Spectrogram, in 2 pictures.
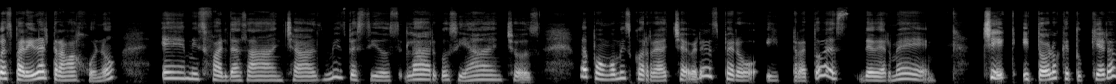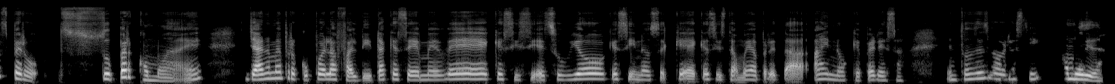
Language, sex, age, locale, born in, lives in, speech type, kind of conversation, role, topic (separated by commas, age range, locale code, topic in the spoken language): Spanish, female, 50-54, es-CO, Colombia, United States, conversation, podcast, guest, ¿Qué ropa te hace sentir más tú?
